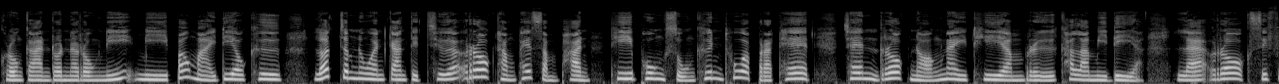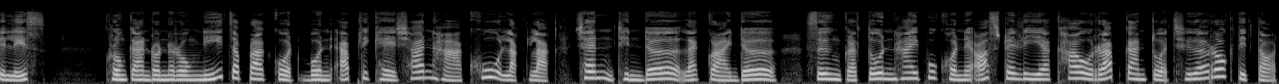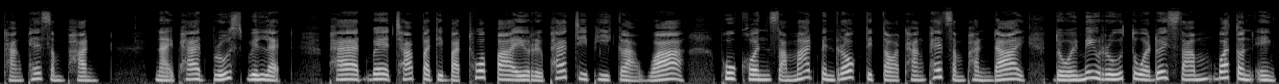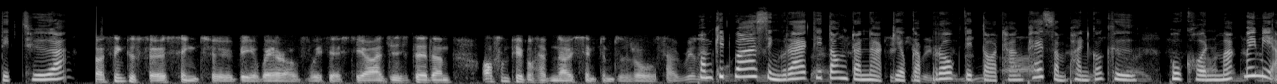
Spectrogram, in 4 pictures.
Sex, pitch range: female, 205-255 Hz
